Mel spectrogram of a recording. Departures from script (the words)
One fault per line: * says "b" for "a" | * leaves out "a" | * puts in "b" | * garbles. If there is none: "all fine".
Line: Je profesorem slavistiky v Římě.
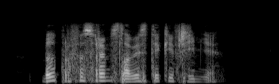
* says "Byl" for "Je"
